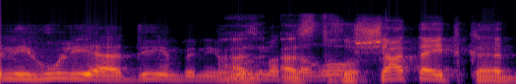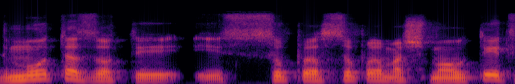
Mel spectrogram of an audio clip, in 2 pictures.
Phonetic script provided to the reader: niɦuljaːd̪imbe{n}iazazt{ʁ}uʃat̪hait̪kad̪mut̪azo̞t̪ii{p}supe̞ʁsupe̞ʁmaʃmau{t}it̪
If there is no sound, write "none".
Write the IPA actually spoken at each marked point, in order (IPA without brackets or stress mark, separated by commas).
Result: n, χ, none, t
